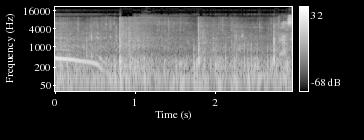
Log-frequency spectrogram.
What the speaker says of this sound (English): The big fireworks is done.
